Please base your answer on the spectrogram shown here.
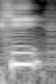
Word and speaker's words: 背: 为外衣，这里的背呢是读成披，以渭水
